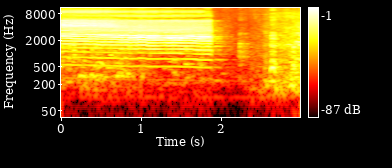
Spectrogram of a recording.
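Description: A plastic tube toy gives a long, steady whistling tone.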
